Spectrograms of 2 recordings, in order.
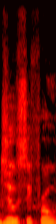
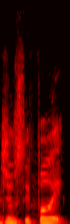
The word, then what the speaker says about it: Jucee Froot: they can follow you i am juicy fruit not juicy food is spelled j-u-c-e-e-f-r-o-o-t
